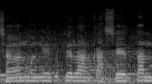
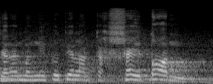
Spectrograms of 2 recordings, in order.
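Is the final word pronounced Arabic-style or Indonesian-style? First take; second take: Indonesian-style; Arabic-style. First: The last word has a plain Indonesian pronunciation. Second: The last word has an Arabic-style pronunciation. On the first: It comes across as gentle. "kan lembut" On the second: It comes across as offensive.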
